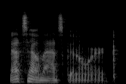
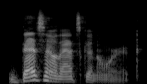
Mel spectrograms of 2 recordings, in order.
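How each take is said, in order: First: Muttered quietly. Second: Said in the usual way. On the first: Real, not acted.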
